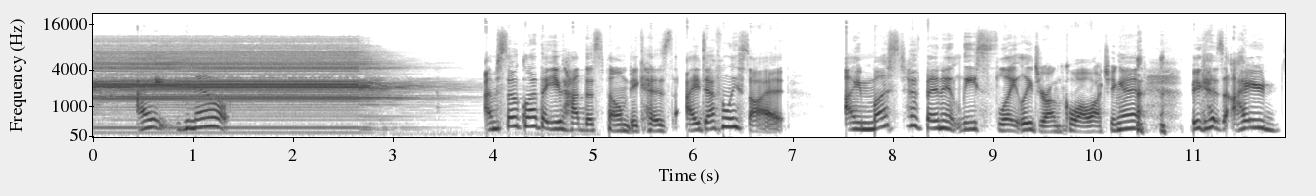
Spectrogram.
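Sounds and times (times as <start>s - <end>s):
timer buzzer: 0.0s - 3.9s
speech: 0.5s - 1.6s, 3.9s - 11.9s.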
